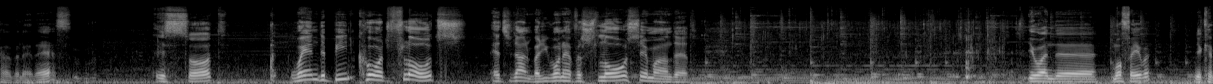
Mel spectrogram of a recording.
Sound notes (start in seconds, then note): 8.0 pouring soup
